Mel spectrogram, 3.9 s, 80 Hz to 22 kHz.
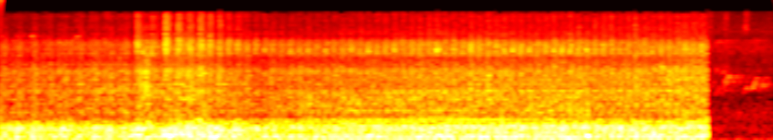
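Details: John Deere D110 lawn tractor single-cylinder engine, running on choke after fixing a no-crank fault, idles steady and even for a few seconds with no misses or knocks, then shuts off; normal running.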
